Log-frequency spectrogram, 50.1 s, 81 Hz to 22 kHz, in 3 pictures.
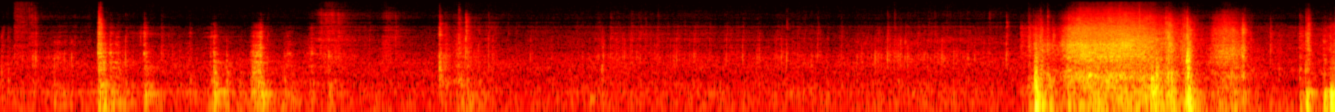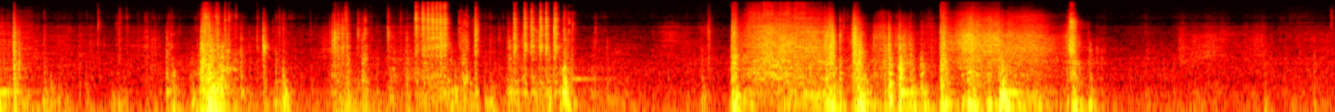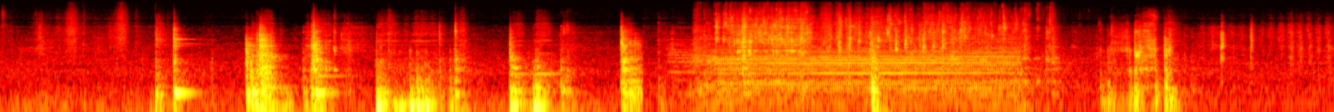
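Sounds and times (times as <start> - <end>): faint steady rain: 0.0 - 19.3
rustling and sliding objects: 12.8 - 35.4, 46.0 - 50.0.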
